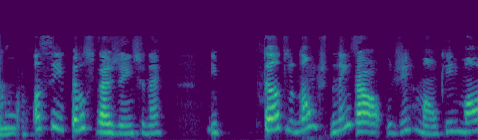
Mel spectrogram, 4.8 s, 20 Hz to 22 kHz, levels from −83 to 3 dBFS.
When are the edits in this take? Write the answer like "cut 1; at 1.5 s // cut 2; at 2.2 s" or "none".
cut 1; at 1.0 s // cut 2; at 2.6 s // cut 3; at 3.6 s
